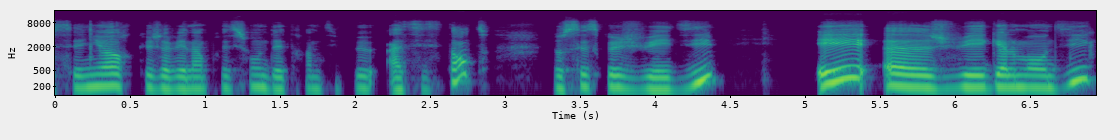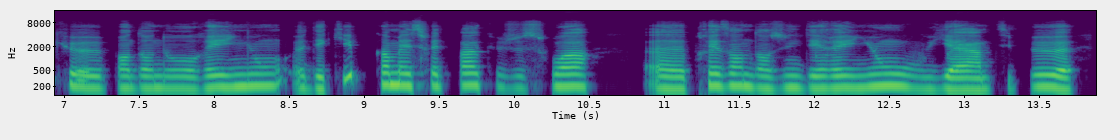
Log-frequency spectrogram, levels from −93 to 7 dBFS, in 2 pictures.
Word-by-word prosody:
senior 195 +2 -2
que 185 - -9
j'avais 170 -1 -3
l'impression 175 +3 -8
d'être 165 -3 -8
un 170 - -11
petit 165 - -29
peu 175 -2 -9
assistante. 160 - -4 0.4
Donc 175 - -5
c'est 195 +3 -5
ce 195 - -11
que 190 -1 -1
je 160 -2 -10
lui 165 -1 -1
ai 160 - -1
dit 245 - +2 0.6
et 280 +10 +7
heu, 190 -2 +6
je 170 -1 -6
lui 190 +1 0
ai - - +4
également 185 0 +1
dit 240 - +1
que 205 -11 -1
pendant 180 0 -1
nos 175 -1 -2
réunions, 195 +4 +1
heu, 175 - -4
d'équipe, 175 - -2
comme 215 0 +4
elle 205 - +4
souhaite 200 -1 -6
pas 210 0 +3
que 205 -2 -16
je 175 0 -13
sois, 195 +2 +2 0.4
heu, 170 -1 +2
présente 200 +1 0
dans 175 -2 -2
une 180 +2 -3
des 175 0 -1
réunions 185 +3 +1
où 165 - -7
il 165 - -9
y 170 - +4
a 160 0 +5
un 155 - 0
petit 160 0 -15
peu, 190 +1 +2
heu 165 - +5
185 Hz, 220 wpm, -23 LUFS, 170-200 Hz, 0.6 s, et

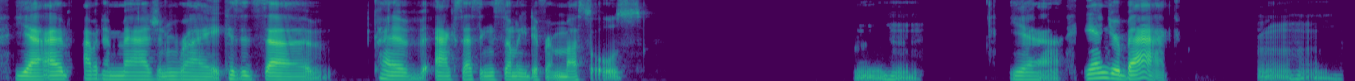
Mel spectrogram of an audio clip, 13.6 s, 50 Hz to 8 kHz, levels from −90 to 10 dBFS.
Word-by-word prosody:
Yeah, 130 +2 +6 0.2
I - - 0
I - - +1
would 145 -1 -7
imagine 130 -1 -1
right, 120 -2 -3
'cause 140 -2 -3
it's, 130 0 -3
uh, 115 - +4 0.5
kind 140 -5 0 0.3
of - - -2
accessing 125 0 0
so 125 0 -2
many 120 -1 -3
different - - -6
muscles. 110 0 -2 2.1
Mhm. 65 0 -9 0.9
Yeah, 130 -1 -3 0.3
and 175 +3 +3
your 155 -2 +6
back. 145 +1 +5 0.9
Mhm. 170 -1 -13
130 Hz, 95 wpm, -22 LUFS, 120-140 Hz, 2.1 s, Yeah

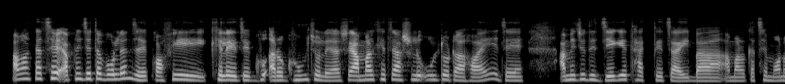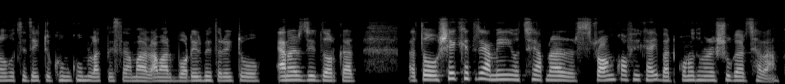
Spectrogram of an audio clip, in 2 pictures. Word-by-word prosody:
আমার 260 +1 +3
কাছে 265 +1 +2
আপনি 260 - -4
যেটা 260 0 +4
বললেন 250 +4 +2
যে, 200 - +4 0.2
কফি 195 +4 +1 0.4
খেলে 210 -1 +5
যে, - - +2
ঘ - - -13
আরো 190 0 +4
ঘুম 205 +1 -3
চলে 195 -4 0
আসে, 180 +3 -1
আমার 215 +2 +4
ক্ষেত্রে 230 -1 0
আসলে 210 0 +2
উল্টোটা 215 -3 0
হয় 170 +3 +1 0.2
যে, 185 - -2 0.5
আমি 215 - +2
যদি 225 -2 -2
জেগে 195 +3 +4
থাকতে 200 -1 -5
চাই 160 -2 +3
বা 165 - +4 0.3
আমার 170 0 -3
কাছে 180 +3 -7
মনে 180 +1 -3
হচ্ছে 185 +1 -9
যে, - - -4
একটু 185 - -8
ঘুম, 190 -1 -6
ঘুম 195 -1 -5
লাগতেছে। 175 +1 -5
আমার, 170 -1 0
আমার 170 0 +1
বডির 180 +2 -2
ভেতরে 180 -2 -4
একটু 180 +1 -7 0.4
এনার্জি 200 0 +1
দরকার। 175 -2 -1 0.6
আ - - -1
তো 220 - +4 0.2
সেক্ষেত্রে 270 -1 0
আমি 220 +1 -1
হচ্ছে 210 +2 -6
আপনার 200 -1 +1 0.3
স্ট্রং 195 -1 +2
কফি 220 0 -4
খাই। 200 0 0
বাট 185 - -1
কোন 200 - -5
ধরনের 195 -1 -3
সুগার 190 -2 -2
ছাড়া। - - -5
200 Hz, 215 wpm, -24 LUFS, 180-220 Hz, 0.6 s, খেলে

